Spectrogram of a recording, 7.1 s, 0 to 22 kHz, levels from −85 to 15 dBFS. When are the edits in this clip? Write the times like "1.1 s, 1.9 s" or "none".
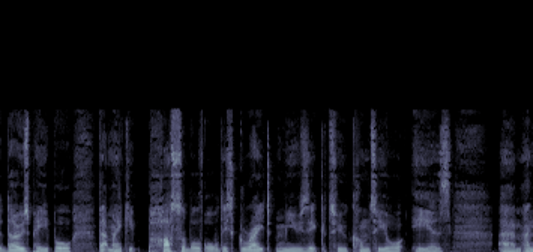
2.7 s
